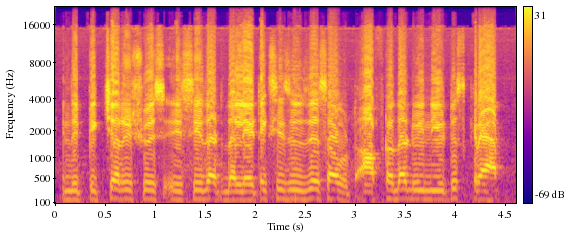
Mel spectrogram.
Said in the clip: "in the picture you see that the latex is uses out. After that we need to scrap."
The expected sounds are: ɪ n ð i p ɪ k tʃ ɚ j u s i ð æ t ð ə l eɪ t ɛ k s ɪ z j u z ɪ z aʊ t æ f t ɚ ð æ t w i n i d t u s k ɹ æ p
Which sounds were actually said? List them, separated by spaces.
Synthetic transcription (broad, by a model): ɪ n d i p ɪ k tʃ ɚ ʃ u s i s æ t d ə l eɪ t ɛ k s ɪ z j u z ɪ s aʊ t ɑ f t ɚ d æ t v i n i d t u s k ɹ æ p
